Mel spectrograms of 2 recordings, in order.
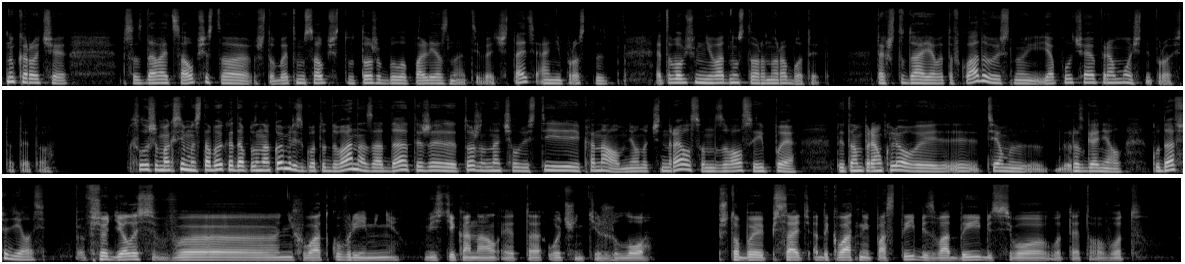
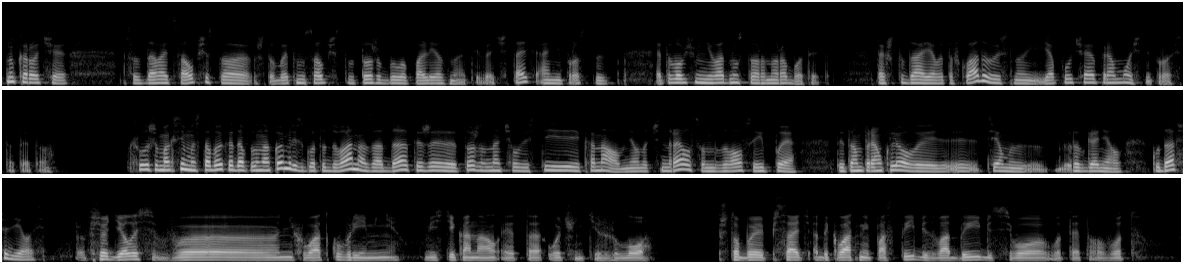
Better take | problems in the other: first | muffled; very; fading above 2.5 kHz

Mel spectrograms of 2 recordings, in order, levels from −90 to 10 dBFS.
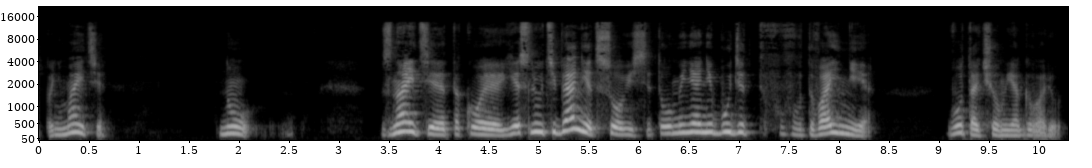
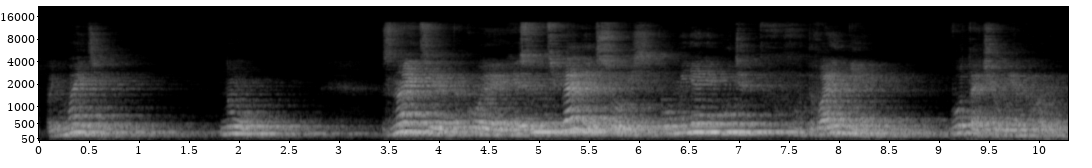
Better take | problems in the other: first | off-mic speech; far // room echo; strong; dies away in 2.1 s

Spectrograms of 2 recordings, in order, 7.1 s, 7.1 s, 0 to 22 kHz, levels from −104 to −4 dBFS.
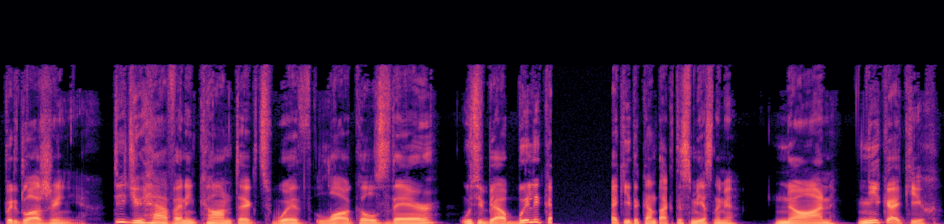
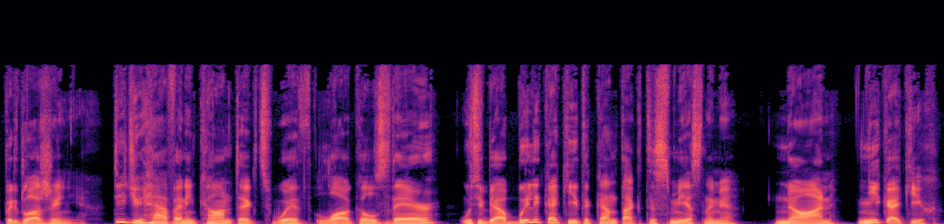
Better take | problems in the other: second | audio freezing; at 4 s

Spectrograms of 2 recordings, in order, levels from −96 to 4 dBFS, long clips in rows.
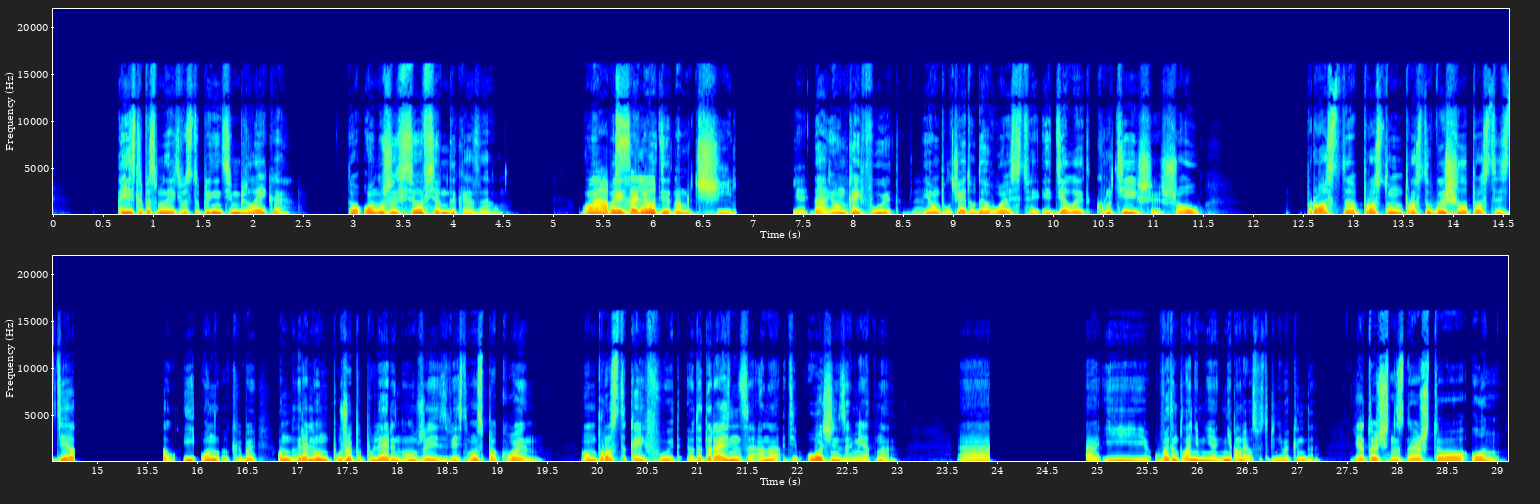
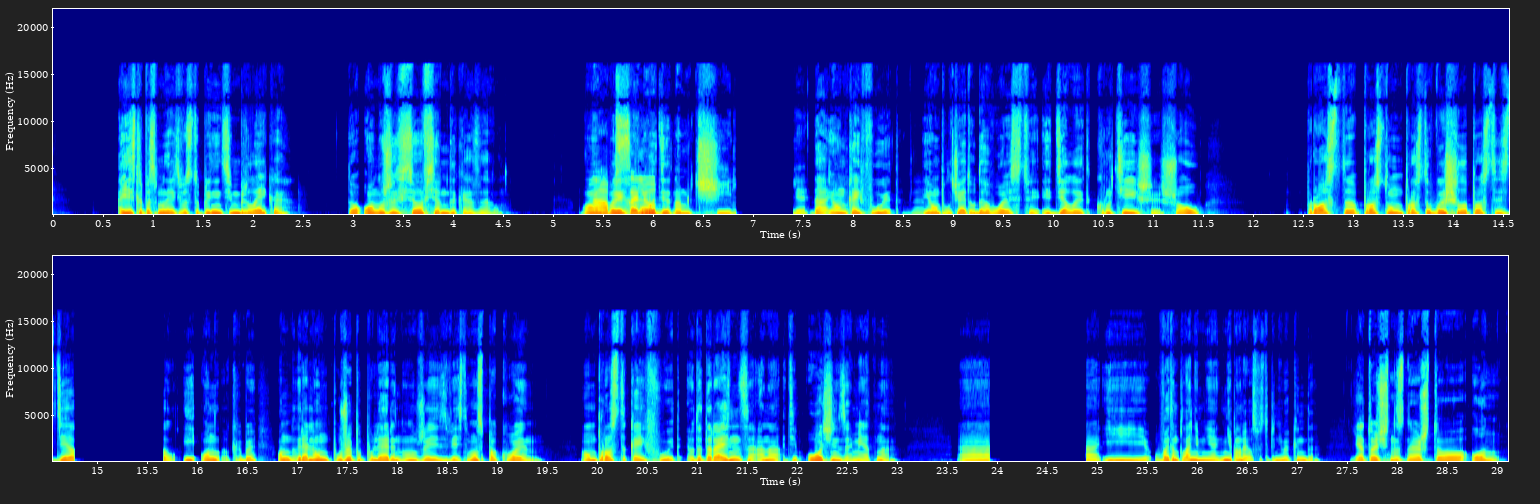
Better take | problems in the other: neither | audio freezing; at 7 s for 0.5 s, at 15 s for 1 s and at 24 s for 1 s; the same in both

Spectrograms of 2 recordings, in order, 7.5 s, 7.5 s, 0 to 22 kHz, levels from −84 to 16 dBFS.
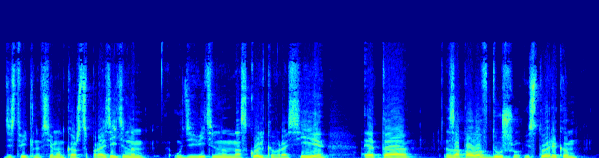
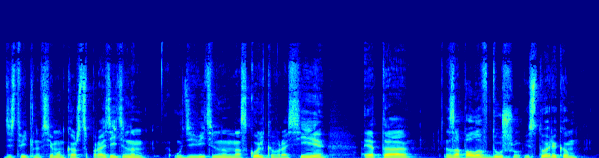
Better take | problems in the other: second | distortion; slight; 8% of the sound clipped

